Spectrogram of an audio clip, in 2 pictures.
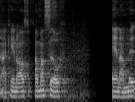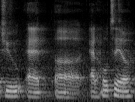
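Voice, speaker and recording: Audible room echo surrounds a man's fairly low voice, which stays monotone and flat with very even loudness. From Chicago. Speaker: streamer's friend. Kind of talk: casual chat. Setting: livestream. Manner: quiet. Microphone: too quiet for the mic.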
